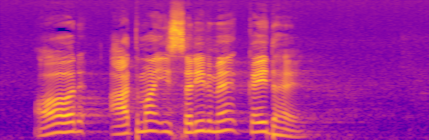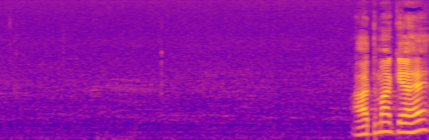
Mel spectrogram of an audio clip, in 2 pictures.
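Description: A man speaks into a microphone in a melodious, chanting voice.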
